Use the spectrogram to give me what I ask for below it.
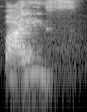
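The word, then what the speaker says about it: Paris: German air won't in पारिस तो पारिस pronunciation देखिए पारिस आ होता है ना ये इसलिए सो ही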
